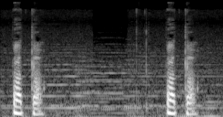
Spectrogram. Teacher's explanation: Voiceless stops in Czech have very very small positive VOTs. Unlike in English, these voiceless stops are largely unaspirated. · voicing occurs after the release of the closure. While the VOT is a positive value, it is fairly small at 0.02 seconds. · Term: voiceless plosive p, voiceless plosive P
